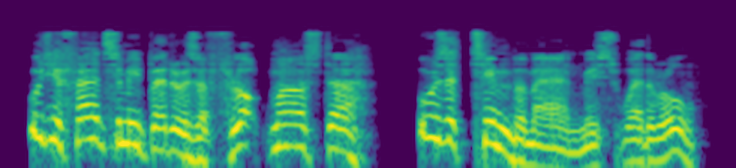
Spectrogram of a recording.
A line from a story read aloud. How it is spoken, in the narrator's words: he said, and then laughed very freely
